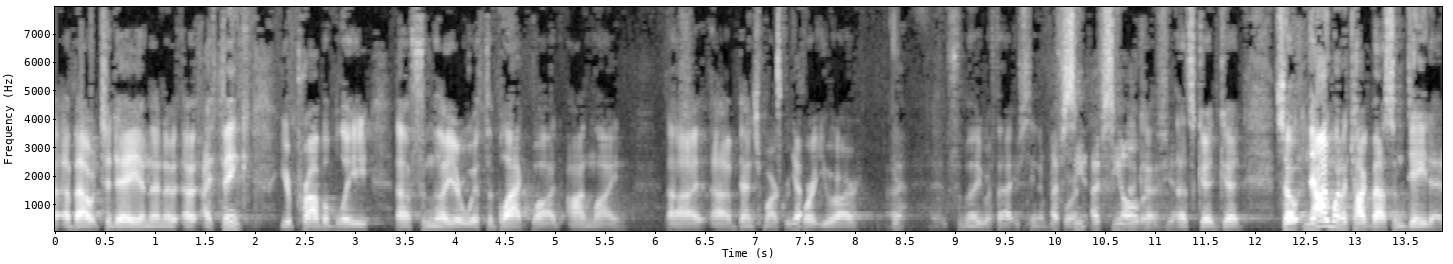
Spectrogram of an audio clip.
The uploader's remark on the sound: Nonprofit Coach LIVE at Digital Leap 2019. Held LIVE during the 10th Anniversary Digital Leap Conference in Toronto.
